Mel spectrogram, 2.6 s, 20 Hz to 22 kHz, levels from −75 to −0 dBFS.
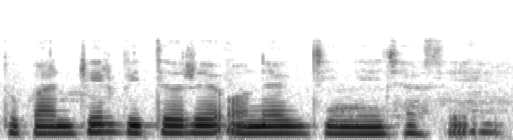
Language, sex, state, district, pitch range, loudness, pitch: Bengali, female, Assam, Hailakandi, 160-175 Hz, -13 LUFS, 170 Hz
